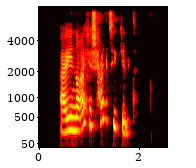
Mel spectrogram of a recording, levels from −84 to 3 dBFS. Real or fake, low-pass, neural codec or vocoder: real; 7.2 kHz; none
